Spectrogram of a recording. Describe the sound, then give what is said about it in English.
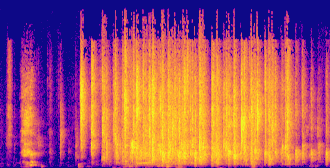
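Applause from a concert audience, starting with a few scattered claps that quickly swell into loud, continuous clapping and hold steady to the end. “Give yourselves a round of applause. Wind section.”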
